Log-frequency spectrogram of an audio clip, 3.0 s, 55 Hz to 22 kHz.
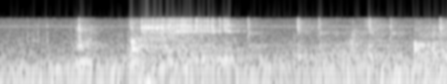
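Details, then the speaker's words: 2011 Kawasaki Ninja with aftermarket Bikemasters flush-mount turn signals and a DIY fender eliminator: quiet, uneven clicking from the indicator circuit, with a delay before blinking starts and a flash that seems a little too fast; the cause is not pinned down. "it takes for a while for this thing to turn. I mean, it works fine. It's just that noise."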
